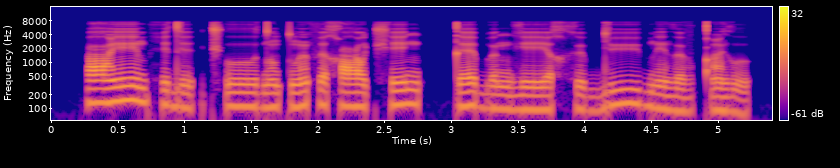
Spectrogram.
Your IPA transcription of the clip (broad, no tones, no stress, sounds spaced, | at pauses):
ʕ ẽː b h ɪ d ɪ | t͡ʃʼ ʊː d ɔ̃ tʷ œ̃ f e χ ʕ ɔ t͡ʃʰ e ŋ tː ɛ b œ ŋ ɣ eː χ x ø b d yː b ẽ ð œ v qʼ ɛ̃ ɣ ʊ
